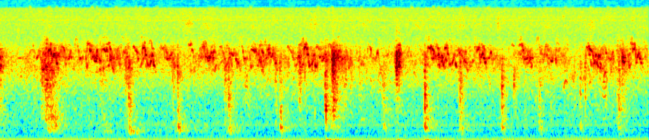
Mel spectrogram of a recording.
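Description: Faint birds chirping in short, irregular calls over a steady low hum.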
